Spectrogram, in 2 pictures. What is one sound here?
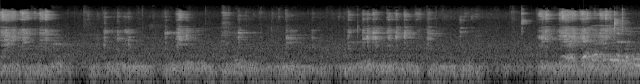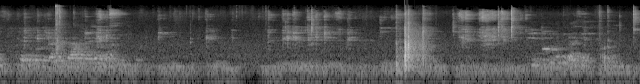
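Metal parts scrape and clink close by.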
